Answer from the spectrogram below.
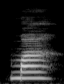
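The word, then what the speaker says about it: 吗: This word is ma. Ma. I know it looks similar to another character, ma, and they share exactly the same pronunciation. Ma from mama, which you've learned in lesson 8.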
